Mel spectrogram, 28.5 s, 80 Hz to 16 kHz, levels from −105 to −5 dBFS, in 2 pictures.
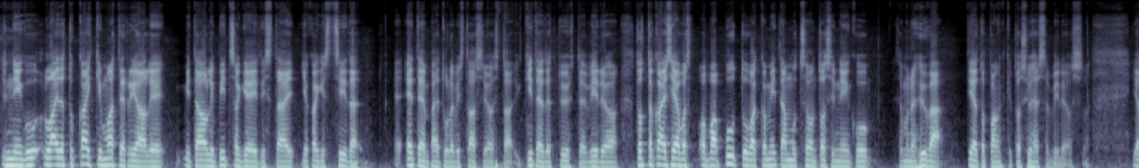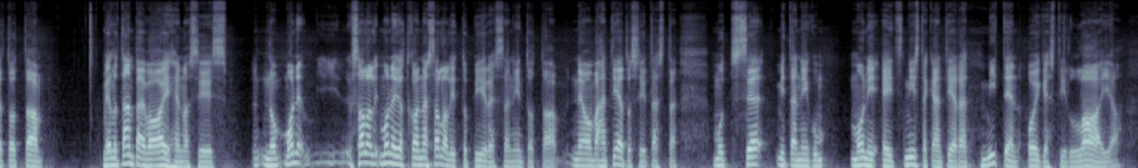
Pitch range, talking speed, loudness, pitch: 115-145 Hz, 155 wpm, -27 LUFS, 125 Hz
